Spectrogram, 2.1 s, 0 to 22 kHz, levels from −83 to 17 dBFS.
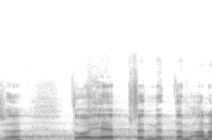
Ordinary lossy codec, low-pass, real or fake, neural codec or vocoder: MP3, 96 kbps; 14.4 kHz; real; none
